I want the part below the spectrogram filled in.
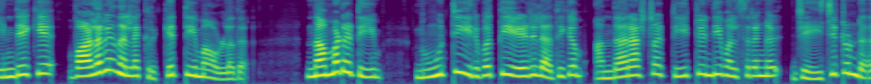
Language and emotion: Malayalam, happy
